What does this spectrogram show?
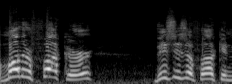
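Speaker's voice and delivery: high, loud exasperated curse; exasperated outburst. Real, not acted. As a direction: blurt it out in disbelief.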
